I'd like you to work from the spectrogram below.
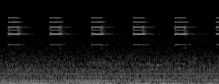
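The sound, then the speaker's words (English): Pulsing electronic beeps from an SWR indicator keyed on a radio transmitter's carrier. Six evenly spaced, high-pitched beeps sound at a slow, steady rhythm over a faint low hum. “Now you can hear that pulsing beeping. I've just taken my finger off of the carrier. I'll put it back on.”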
